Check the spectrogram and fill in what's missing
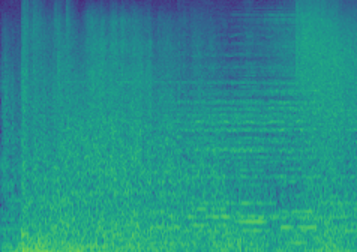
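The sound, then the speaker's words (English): A lightning bolt shoots down from the sky and strikes a hammer: a sharp, loud thunderclap cracks at the start and gives way to a heavy, sustained rumble that rolls on steadily for several seconds, with no voices. “Thor watched in horror as a bolt of lightning shot down from the sky, striking Thialfi's hammer and sending him flying.”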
